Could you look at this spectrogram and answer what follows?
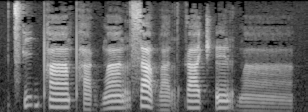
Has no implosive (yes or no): yes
